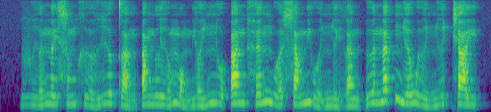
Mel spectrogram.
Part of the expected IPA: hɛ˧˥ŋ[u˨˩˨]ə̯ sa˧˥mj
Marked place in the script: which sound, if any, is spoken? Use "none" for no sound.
u˨˩˦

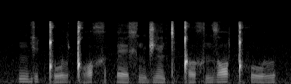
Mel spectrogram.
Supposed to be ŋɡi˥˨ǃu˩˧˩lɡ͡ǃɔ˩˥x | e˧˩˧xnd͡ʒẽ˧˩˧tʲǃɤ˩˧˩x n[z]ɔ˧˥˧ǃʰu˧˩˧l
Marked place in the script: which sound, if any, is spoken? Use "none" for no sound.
z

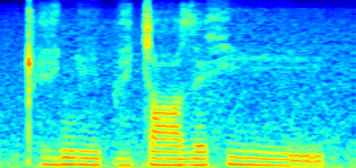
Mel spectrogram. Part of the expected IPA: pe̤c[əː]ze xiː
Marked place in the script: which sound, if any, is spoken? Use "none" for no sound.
ɑː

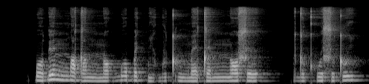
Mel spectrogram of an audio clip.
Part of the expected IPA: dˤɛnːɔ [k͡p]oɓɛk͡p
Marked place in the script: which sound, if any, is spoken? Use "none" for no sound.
ɡ͡b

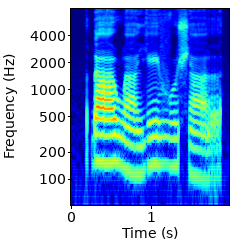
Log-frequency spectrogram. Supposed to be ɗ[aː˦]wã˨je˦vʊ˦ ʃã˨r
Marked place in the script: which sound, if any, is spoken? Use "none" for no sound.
aː˦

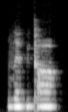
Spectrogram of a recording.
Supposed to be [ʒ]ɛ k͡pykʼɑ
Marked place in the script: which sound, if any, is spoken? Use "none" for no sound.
z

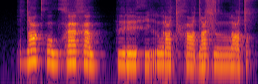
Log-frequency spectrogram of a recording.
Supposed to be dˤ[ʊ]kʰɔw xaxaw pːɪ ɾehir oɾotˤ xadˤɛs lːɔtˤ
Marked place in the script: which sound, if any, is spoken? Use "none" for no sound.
u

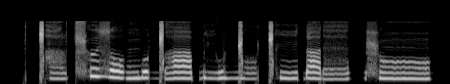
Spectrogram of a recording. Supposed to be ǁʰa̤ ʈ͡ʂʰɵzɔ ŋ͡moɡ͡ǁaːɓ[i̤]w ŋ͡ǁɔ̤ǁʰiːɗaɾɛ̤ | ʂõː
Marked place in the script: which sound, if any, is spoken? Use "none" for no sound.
i̤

